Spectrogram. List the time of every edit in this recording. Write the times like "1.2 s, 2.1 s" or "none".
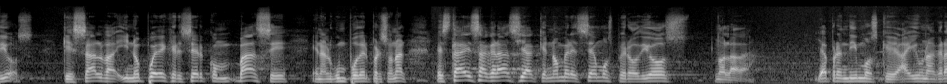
4.3 s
